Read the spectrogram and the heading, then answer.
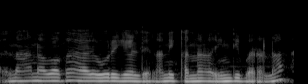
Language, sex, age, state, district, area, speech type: Kannada, male, 18-30, Karnataka, Chitradurga, rural, spontaneous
